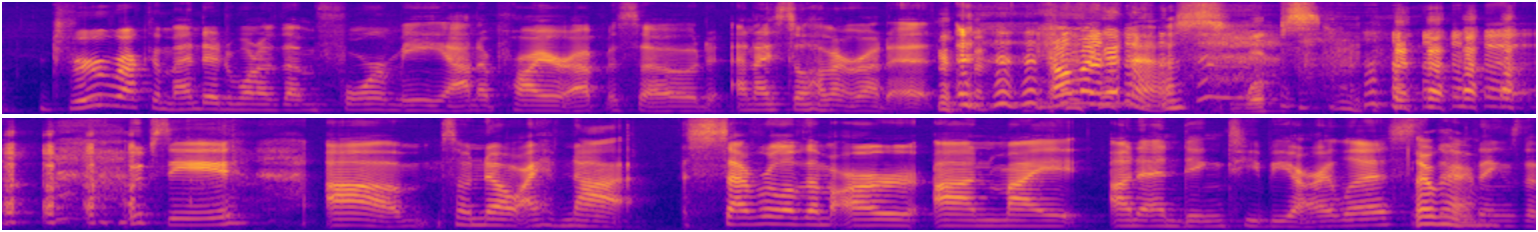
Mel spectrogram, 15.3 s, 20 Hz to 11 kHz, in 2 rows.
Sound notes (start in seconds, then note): 4.6 group laughs; 7.8 laughing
